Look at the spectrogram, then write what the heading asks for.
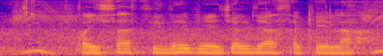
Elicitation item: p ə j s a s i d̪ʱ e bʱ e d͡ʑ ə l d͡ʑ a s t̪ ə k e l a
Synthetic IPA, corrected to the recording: p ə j s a s i d̪ʱ e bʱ e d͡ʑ ə l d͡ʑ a s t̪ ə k e l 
